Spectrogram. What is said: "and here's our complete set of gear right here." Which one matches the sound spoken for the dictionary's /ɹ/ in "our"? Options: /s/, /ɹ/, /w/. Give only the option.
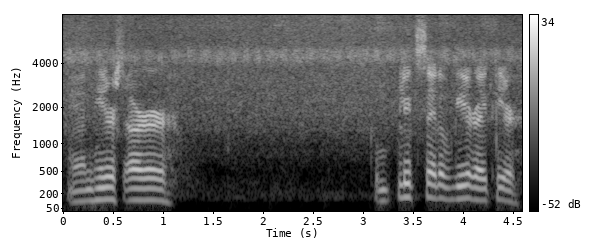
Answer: /ɹ/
